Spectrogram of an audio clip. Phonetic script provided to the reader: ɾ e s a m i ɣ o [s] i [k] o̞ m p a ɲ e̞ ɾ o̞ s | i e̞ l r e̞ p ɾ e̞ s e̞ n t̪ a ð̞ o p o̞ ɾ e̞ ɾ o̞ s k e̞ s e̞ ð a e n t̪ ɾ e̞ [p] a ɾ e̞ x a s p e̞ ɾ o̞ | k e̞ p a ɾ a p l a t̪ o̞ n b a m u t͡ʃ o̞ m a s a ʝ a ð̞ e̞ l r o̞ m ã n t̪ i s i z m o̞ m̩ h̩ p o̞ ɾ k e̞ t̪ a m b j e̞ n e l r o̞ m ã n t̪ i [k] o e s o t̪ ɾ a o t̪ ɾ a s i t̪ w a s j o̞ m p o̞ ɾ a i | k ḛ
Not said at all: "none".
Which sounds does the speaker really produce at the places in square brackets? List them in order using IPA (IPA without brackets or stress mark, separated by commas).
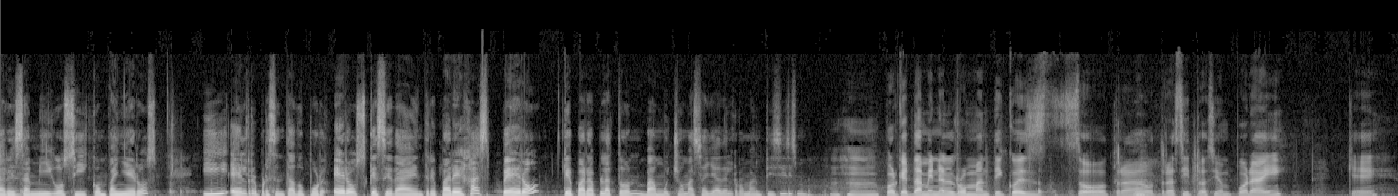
s, k, p, k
